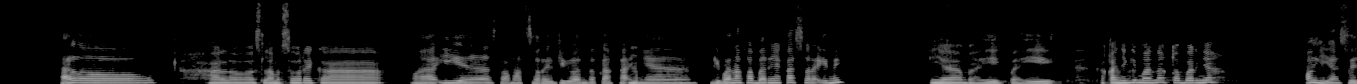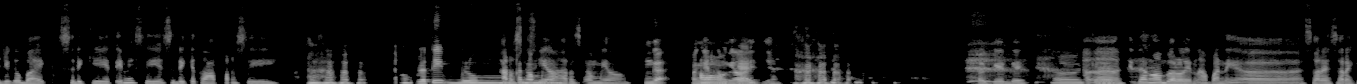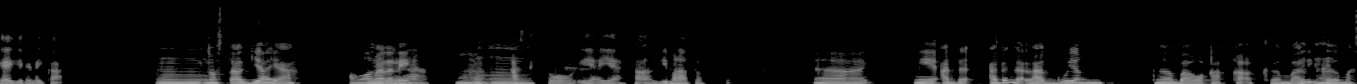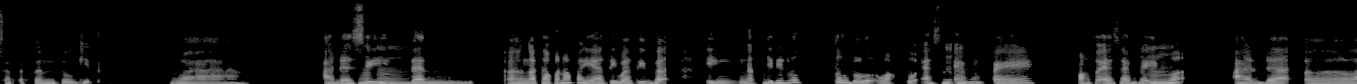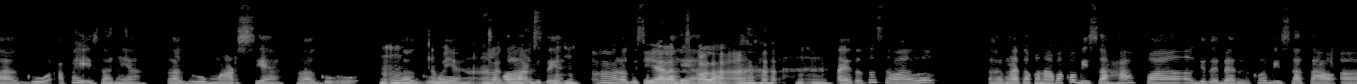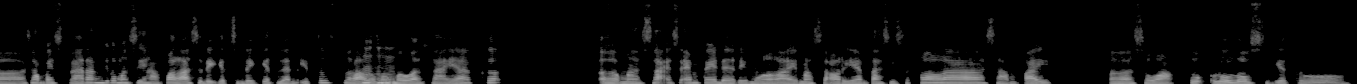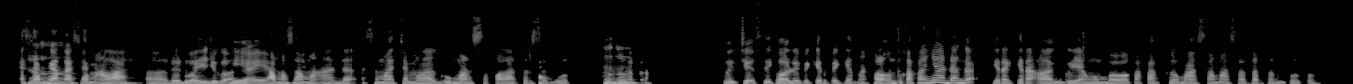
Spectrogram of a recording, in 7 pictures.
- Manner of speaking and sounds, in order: tapping; other background noise; chuckle; chuckle; chuckle; chuckle
- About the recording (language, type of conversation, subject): Indonesian, unstructured, Lagu apa yang membuat kamu seolah kembali ke masa tertentu?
